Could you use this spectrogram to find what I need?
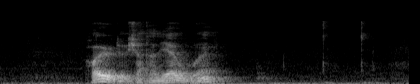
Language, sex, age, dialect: Faroese, male, 36-60, Norðurstreymoy/Eysturoy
